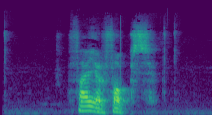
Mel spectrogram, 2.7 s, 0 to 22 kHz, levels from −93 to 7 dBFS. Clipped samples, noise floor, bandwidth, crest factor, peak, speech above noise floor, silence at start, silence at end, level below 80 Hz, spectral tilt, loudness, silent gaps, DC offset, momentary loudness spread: under 0.1%; -62 dBFS; 11.5 kHz; 22 dB; -2 dBFS; 42 dB; 0.95 s; 0.75 s; -62 dBFS; -4 dB/octave; -21 LUFS; none; under 0.1%; 15 LU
